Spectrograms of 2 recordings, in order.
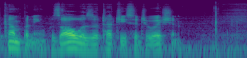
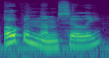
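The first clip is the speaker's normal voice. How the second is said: teasing; 8 semitones higher, 9 dB louder than usual. Acted. Teasing reply.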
